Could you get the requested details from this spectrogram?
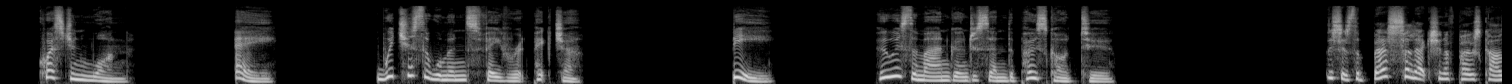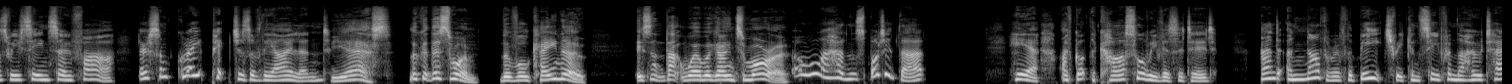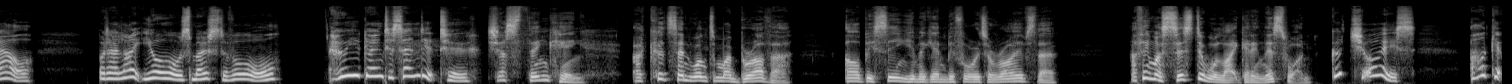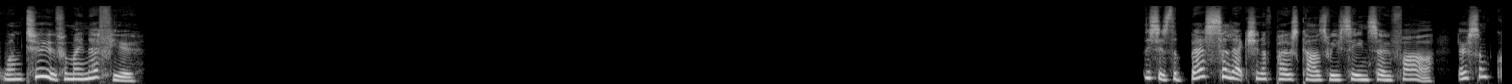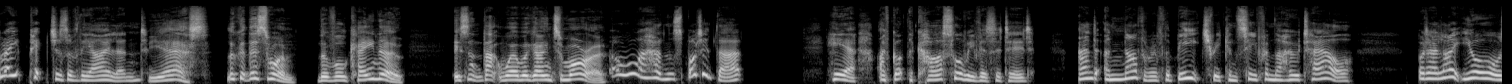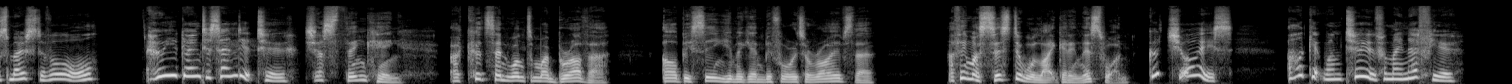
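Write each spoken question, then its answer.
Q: Which is the woman's favourite picture?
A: the volcano

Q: Who is the man going to send the postcard to?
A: his sister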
